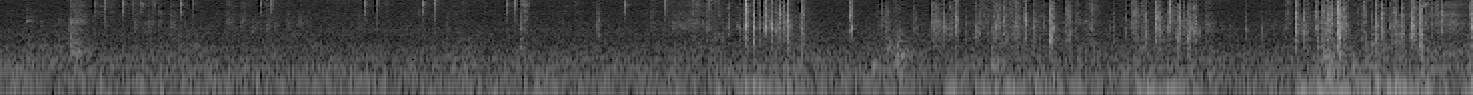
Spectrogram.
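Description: Computer keyboard typing, with soft scattered keystrokes that pick up into denser bursts of clicking in the second half, heard alone with no voices.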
